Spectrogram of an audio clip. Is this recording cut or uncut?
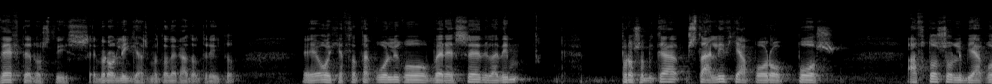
uncut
